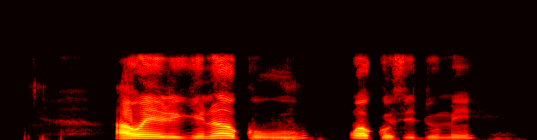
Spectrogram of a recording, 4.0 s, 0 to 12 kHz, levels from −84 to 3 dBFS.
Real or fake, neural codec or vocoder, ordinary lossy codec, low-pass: real; none; none; 7.2 kHz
